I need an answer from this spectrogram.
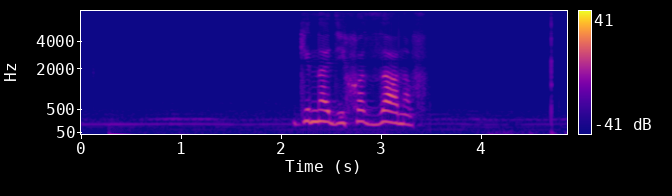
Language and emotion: Russian, angry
